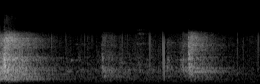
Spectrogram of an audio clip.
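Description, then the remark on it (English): A heavy steel door slams shut with a sharp metallic crash, followed by a few quieter clanks and rattles as it settles. There is no talking. “You can lock that steel door, Kelvin.”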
